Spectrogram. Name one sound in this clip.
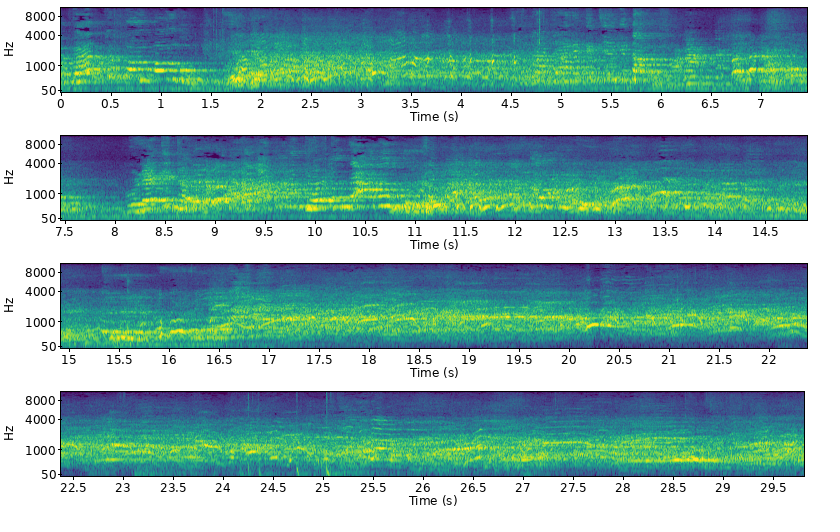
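Young men speak and shout with animation on a stage, heard from the audience in a large hall.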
